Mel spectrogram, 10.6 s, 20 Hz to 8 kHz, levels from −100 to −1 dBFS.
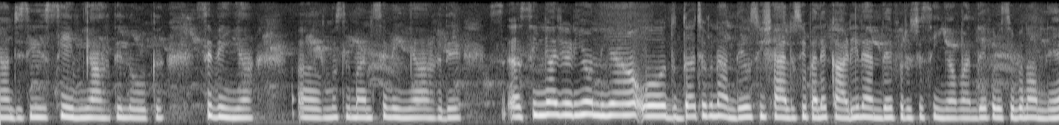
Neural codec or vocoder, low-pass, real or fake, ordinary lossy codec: none; 7.2 kHz; real; none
